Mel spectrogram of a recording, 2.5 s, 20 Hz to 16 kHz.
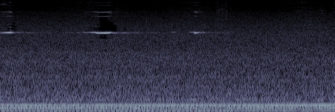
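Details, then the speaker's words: Mototec 49cc 2-stroke gas pocket bike: a faint high chirp repeats about every 0.7 s as the front wheel turns, a squeak usually caused by the brake pad rubbing the disc and fixed with three brake adjustments. "pick that up that noise is obviously annoying and makes you feel like there's something wrong with the bike we're going to go ahead and look at that so more often than not it is caused by the brake pad"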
